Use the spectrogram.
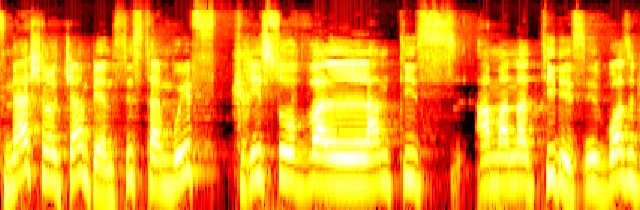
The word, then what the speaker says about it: Chrisowalantis Amanatidis: I'm Luca from PTCGA Austria, and today we have another interview with national champions, this time with Chrisowalantis Amanatidis.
